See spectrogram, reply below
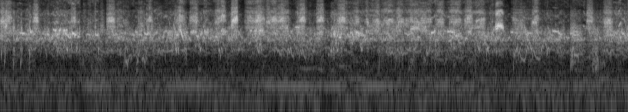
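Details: Cheerful flock of budgerigars in an aviary: an unbroken chorus of high chirps, tweets and scratchy chatter from numerous birds, a few louder notes popping out, a soft hum behind.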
